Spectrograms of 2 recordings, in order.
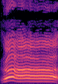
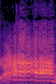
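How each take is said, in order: First: Raised, mocking grown-up wail; mocking baby cry. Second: Put-on very high, piercing baby wail; baby's cry. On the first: Comic as landlord mocking his baby, loud mimicked wail. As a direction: mimic a baby's cry to make fun of it. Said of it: "He's making fun of his baby". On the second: Comic as the landlord's baby downstairs, high wail. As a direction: imitate a screaming baby. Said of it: "the baby's like".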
